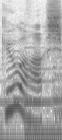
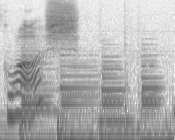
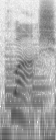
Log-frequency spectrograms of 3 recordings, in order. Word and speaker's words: gouache: been s right Gish I thought it was gash but then I was like wait no that doesn't sound right it's gouache gouache apparently thank you I can't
